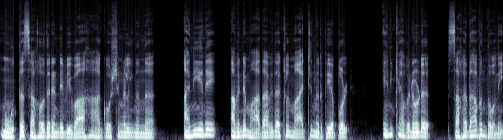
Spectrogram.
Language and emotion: Malayalam, sad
